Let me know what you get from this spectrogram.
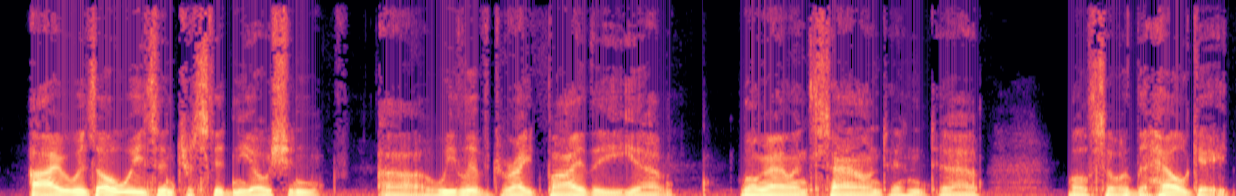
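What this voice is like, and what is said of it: Brooklyn accent. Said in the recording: “is an East Coast native, by the way. Brooklyn, you'll hear that pretty soon in his wonderful accent.”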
